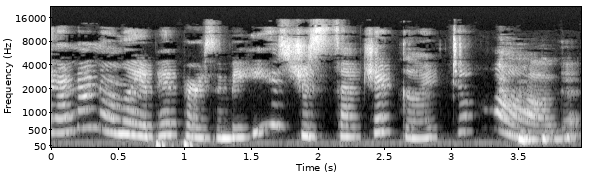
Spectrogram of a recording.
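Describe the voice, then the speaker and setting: A put-on character voice, female-sounding and pitched high. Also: moderate pace. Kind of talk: chatty, casual.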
